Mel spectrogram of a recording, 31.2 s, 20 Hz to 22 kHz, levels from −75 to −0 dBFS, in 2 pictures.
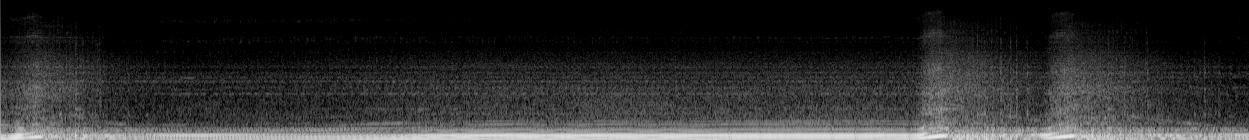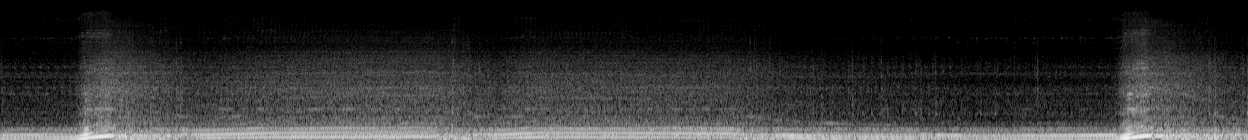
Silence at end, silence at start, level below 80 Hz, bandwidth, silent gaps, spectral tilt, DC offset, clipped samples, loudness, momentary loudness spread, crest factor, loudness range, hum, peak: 0 s; 0 s; -22 dBFS; 8 kHz; none; -9.5 dB/octave; under 0.1%; under 0.1%; -18 LUFS; 9 LU; 16 dB; 7 LU; none; 0 dBFS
